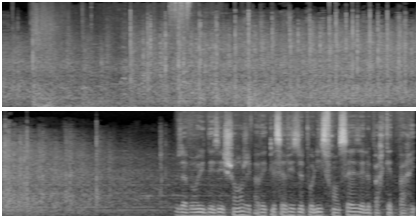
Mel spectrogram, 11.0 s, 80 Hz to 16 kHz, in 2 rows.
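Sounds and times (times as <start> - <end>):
gunshots in rapid succession: 0.0 - 7.0
loud blasts: 0.4 - 6.6.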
